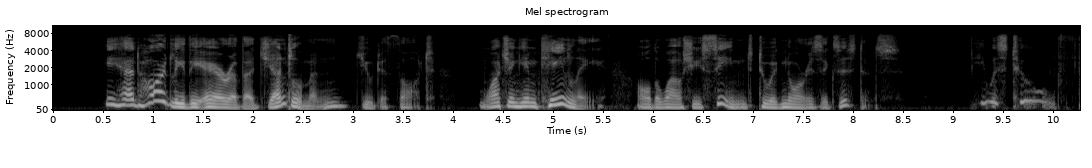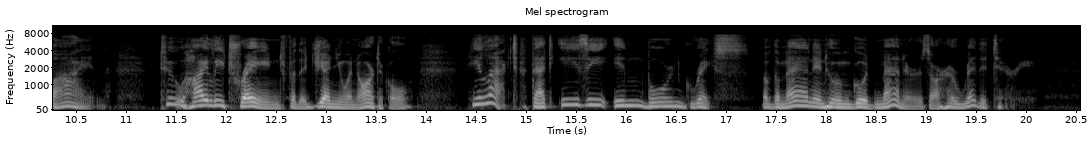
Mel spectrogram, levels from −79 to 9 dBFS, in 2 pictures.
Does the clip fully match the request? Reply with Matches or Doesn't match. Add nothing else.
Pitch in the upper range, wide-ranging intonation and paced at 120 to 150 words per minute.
Doesn't match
